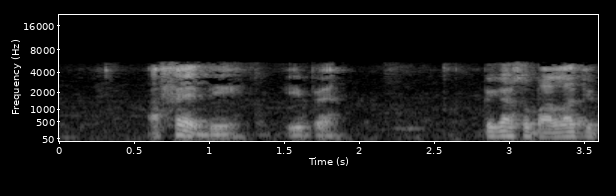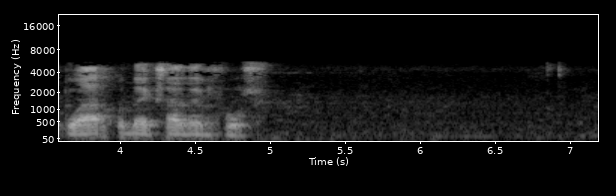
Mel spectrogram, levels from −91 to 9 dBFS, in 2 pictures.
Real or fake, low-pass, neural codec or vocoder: real; 5.4 kHz; none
